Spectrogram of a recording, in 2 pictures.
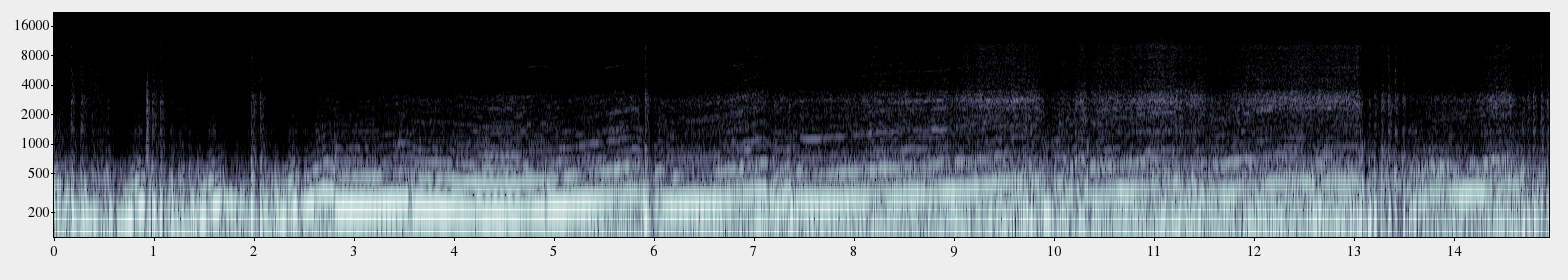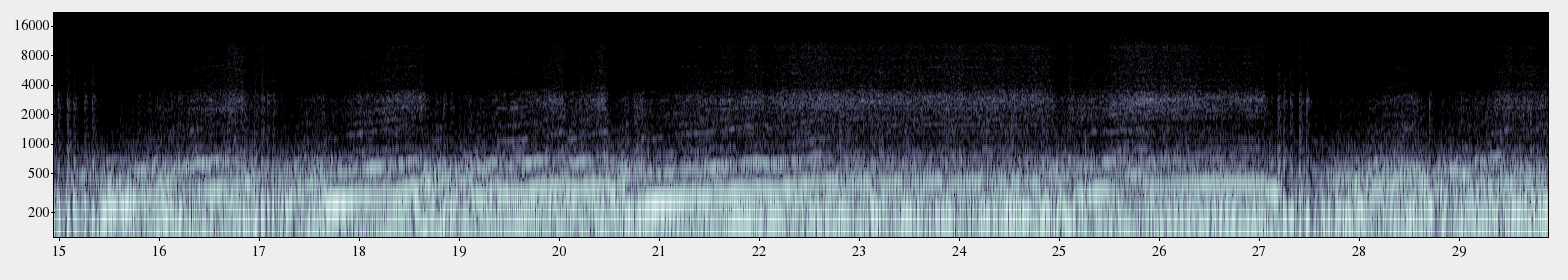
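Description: Drift car's engine, heard from inside the cockpit, revving up and dropping back again and again under hard throttle and gear changes, with some stretches held at high revs.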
